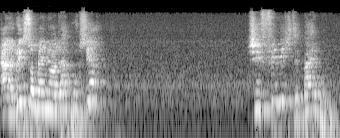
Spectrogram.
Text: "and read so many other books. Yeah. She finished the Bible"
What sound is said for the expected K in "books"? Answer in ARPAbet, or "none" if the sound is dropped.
none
